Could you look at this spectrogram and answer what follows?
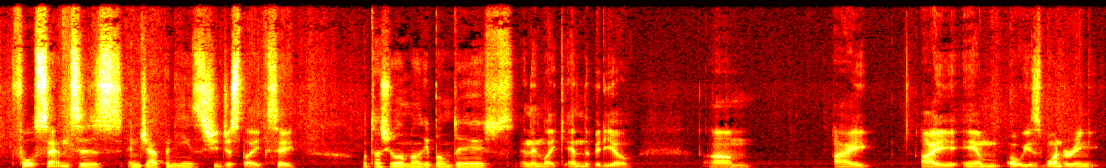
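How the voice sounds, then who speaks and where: A man giving a casual vlog update in a conversational, rambling, self-deprecating way, with a creaky low voice. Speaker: vlogger.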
